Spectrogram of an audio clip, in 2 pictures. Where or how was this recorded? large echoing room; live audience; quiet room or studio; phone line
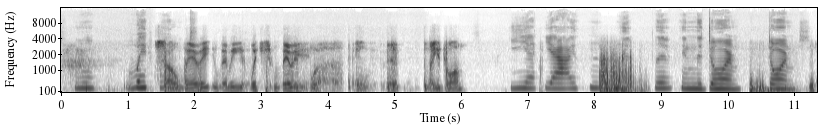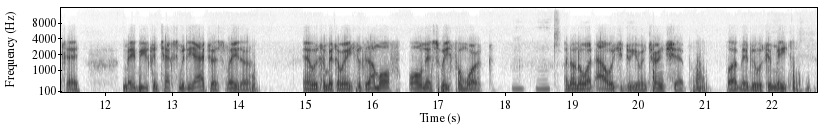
phone line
